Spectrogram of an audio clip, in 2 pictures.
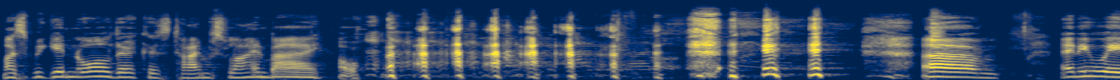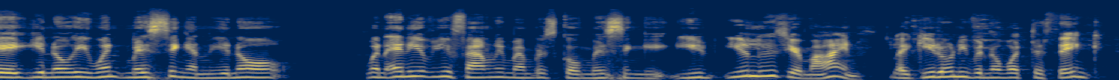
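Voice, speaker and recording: A woman's voice: on the low side, measured pace, pauses often. A middle-aged woman advocate giving candid personal testimony at a community dialogue, with joking asides.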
